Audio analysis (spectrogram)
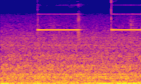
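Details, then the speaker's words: Multimeter set to continuity beep mode before testing a motorcycle pickup coil: two brief, thin high-pitched beeps as the probes touch, over a quiet hum; tester working normally. "तर असा आवाज आला पाहिजेल"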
